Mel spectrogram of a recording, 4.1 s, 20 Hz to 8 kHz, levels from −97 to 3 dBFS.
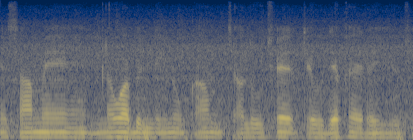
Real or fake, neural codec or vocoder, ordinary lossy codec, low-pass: real; none; none; none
